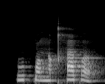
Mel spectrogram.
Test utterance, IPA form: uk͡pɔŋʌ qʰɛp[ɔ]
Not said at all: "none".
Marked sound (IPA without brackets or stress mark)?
ʌ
